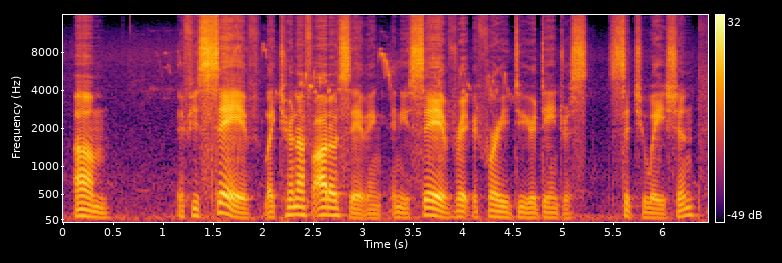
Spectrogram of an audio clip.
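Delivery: normal talking voice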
